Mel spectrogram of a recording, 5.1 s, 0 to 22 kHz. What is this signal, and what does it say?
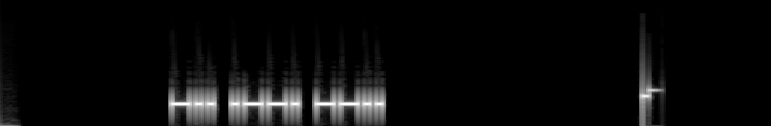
Morse code, heard as a keyed tone, about 31 wpm, 700 Hz. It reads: DPZ
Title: USA Call Sign Postfixes - 3 Letters 30wpm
